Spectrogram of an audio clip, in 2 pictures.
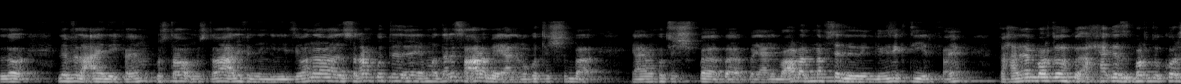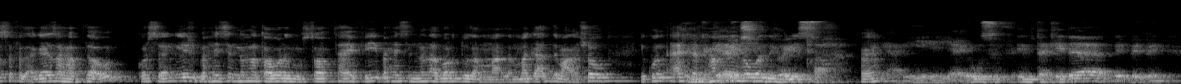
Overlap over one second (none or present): present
